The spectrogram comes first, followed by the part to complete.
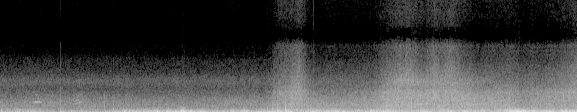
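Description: A rain squall arriving: rain starting to come down hard with gusting wind, swelling louder from about two seconds in, with gusts rumbling on the microphone.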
